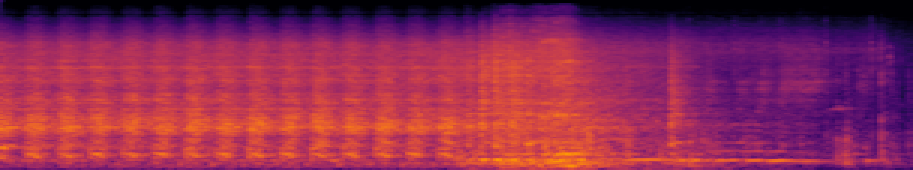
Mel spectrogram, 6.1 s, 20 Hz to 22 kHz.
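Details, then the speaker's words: Volvo 700/200-series car that has sat unused a long time: starter churns about two turns a second for three seconds, then catches and settles to low idle; owner suspects stale fuel. "It has been sat for a long time. I think probably the fuel is stale in it."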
